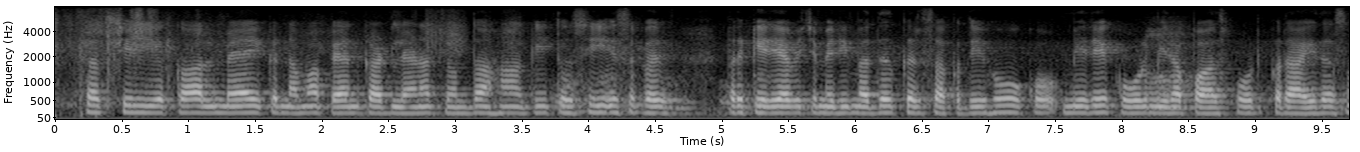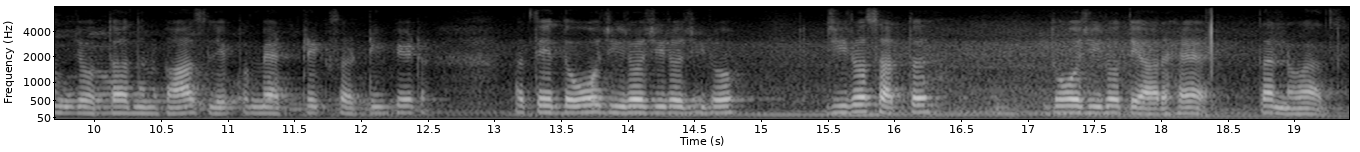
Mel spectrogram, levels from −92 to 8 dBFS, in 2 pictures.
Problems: none marked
